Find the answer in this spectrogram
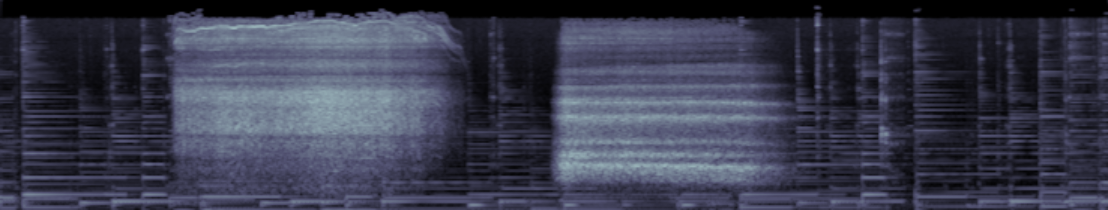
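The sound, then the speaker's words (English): A deep breath is drawn in and then let out, two long airy whooshes heard one after the other over steady soft background music. “took a deep dragon breath, in and out.”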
